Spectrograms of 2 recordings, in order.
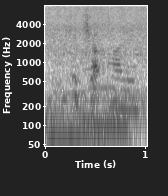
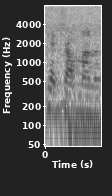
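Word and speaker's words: kecap manis: Kechup Manis. Kechup Manis.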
